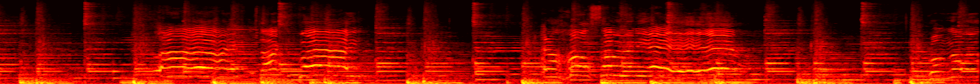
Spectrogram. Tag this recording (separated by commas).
Soul music, Music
